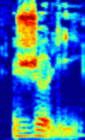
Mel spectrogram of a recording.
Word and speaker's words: jolie: and then you get Jolie okay so you can see that you put this but then you don't pronounce it okay so it's Jolie so basically the two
